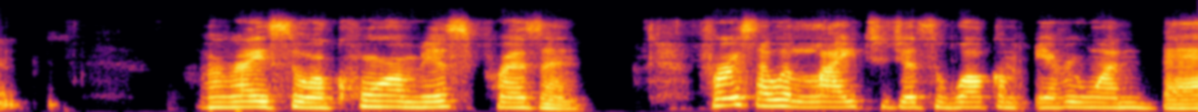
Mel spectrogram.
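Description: A middle-aged woman speaks with animation over an online call.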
